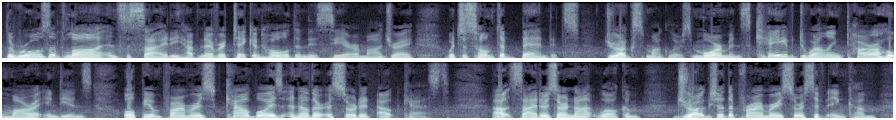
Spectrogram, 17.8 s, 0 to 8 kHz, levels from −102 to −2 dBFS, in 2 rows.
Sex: male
